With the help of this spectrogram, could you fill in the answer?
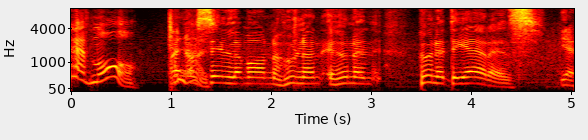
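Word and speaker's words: Hunaudières: KFC Le Mans Huna Dieres. Yeah, Huna Diaz. I think that's the one. I couldn't pronounce that one. You got it right. Huna Dieres.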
